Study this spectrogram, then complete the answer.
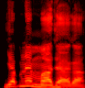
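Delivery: ordinary talk, nothing marked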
